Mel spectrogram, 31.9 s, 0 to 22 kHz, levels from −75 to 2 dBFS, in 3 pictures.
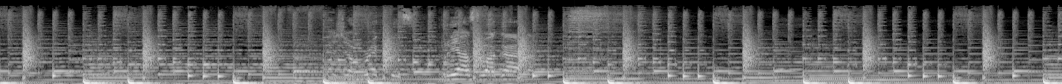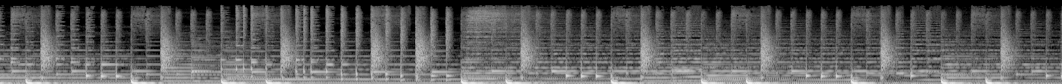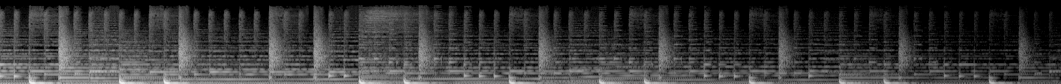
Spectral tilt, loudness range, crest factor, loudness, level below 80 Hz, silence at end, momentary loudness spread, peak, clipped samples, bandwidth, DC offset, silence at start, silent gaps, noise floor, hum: -4 dB/octave; 13 LU; 14 dB; -14 LUFS; -16 dBFS; 0.35 s; 17 LU; 0 dBFS; under 0.1%; 17 kHz; under 0.1%; 0 s; none; -40 dBFS; none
